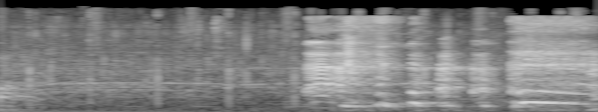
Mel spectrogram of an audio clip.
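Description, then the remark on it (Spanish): After a quiet moment, a burst of clapping and cheerful noise begins, loud and dense, briefly dipping before swelling again, with some laughter mixed in, welcoming a guest, the president of the Fundación Camibec, on a show. “Ella es presidenta de la Fundación Camibec. ¡Aplausos!”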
